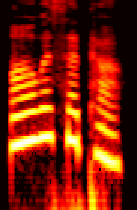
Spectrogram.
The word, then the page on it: ಆವಸಿತ: Kannada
